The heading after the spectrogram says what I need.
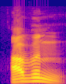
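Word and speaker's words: oven: Luck, monk, Musk, நன், once, அவன். சரியா? இது அவன்னு சொல்ல தேவையில்லை, அவன். இதை தப்பாக ஓவன்றாங்க, இந்த அடுப்பை ஓவன்றாங்க, அது அவன் அப்படின்னு சொல்லணும்.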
